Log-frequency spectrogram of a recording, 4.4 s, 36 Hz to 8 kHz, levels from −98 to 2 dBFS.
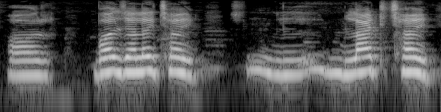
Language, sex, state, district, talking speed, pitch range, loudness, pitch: Maithili, female, Bihar, Samastipur, 80 wpm, 220-260 Hz, -23 LUFS, 245 Hz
